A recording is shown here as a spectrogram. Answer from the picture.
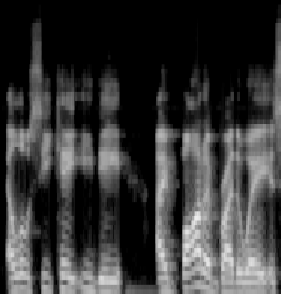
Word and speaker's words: Ibotta: can earn cash back with Ibotta on every shopping trip.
